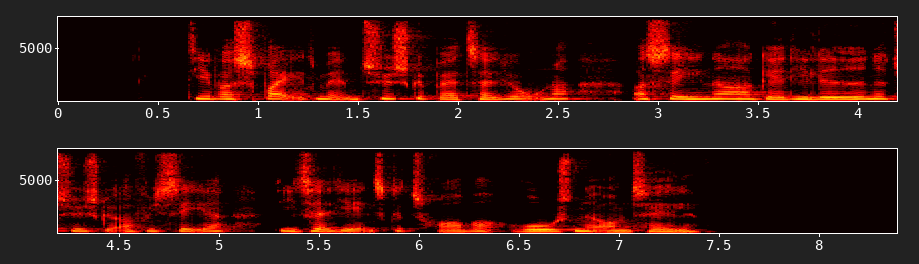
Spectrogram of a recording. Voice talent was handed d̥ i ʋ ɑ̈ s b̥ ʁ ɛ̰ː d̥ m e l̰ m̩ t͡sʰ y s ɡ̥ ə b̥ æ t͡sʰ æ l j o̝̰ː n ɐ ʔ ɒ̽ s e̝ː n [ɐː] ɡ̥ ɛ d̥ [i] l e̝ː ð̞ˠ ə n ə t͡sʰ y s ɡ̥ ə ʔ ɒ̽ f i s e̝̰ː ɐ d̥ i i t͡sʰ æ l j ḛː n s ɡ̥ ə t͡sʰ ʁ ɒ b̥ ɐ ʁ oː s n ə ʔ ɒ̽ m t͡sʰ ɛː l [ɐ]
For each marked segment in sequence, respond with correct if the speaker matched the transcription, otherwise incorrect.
correct, correct, incorrect: ə

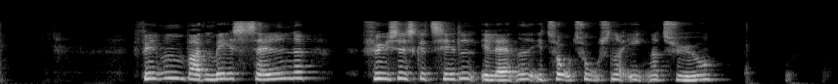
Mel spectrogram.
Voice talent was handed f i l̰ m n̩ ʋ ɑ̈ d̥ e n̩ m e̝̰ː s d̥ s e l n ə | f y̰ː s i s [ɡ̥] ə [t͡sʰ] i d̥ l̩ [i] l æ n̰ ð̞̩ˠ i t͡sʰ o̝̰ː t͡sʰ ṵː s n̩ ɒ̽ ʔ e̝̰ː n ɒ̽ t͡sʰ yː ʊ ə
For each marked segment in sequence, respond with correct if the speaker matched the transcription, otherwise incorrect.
correct, correct, correct

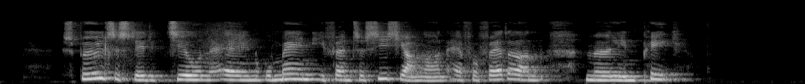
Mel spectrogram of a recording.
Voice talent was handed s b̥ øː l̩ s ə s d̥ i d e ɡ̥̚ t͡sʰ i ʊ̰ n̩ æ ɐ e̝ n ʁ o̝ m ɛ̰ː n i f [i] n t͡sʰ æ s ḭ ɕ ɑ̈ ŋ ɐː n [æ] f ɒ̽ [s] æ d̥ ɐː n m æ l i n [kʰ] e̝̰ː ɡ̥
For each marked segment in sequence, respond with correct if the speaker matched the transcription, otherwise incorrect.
incorrect: æ, correct, incorrect: f, incorrect: pʰ

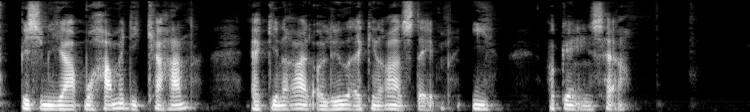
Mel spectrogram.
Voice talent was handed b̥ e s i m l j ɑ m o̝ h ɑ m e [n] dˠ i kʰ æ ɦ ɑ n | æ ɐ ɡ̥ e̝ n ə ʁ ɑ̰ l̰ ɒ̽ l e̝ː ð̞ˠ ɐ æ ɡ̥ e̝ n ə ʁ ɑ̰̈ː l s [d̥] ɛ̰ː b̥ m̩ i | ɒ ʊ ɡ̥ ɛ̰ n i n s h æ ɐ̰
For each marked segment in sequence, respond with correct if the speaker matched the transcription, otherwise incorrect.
incorrect: none, correct

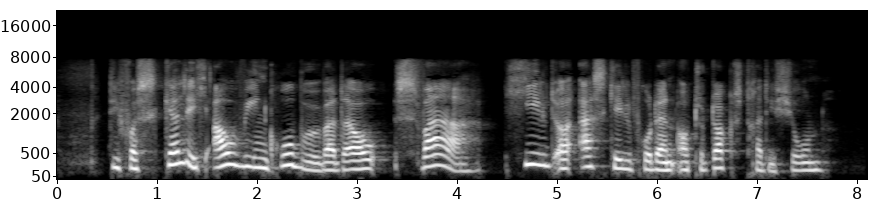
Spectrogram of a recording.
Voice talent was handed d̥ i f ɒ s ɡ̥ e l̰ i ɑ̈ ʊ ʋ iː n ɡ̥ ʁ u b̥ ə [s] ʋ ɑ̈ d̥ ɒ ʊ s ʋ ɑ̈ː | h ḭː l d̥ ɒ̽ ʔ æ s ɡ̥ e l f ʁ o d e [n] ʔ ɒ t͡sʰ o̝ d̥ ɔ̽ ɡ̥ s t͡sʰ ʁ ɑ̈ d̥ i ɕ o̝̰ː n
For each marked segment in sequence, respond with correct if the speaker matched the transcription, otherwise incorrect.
incorrect: none, correct

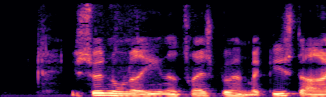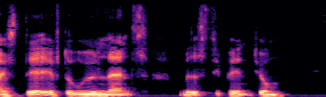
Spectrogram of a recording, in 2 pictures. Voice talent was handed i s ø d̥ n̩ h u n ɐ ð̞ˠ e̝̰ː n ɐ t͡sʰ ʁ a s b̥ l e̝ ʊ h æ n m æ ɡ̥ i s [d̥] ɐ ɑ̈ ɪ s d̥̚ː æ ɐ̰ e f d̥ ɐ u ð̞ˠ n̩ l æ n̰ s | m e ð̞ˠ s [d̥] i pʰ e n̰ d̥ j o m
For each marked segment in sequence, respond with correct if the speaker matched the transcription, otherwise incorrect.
correct, correct

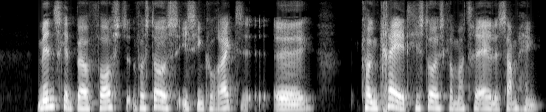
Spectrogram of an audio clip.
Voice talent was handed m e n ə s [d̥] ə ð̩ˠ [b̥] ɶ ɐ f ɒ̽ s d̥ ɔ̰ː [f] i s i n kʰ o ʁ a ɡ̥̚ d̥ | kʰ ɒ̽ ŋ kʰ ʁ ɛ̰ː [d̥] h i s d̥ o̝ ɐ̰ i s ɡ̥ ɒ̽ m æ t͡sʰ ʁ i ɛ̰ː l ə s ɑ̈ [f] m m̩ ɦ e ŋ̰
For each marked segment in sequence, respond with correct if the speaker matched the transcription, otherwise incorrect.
incorrect: ɡ̥, correct, incorrect: s, correct, incorrect: none

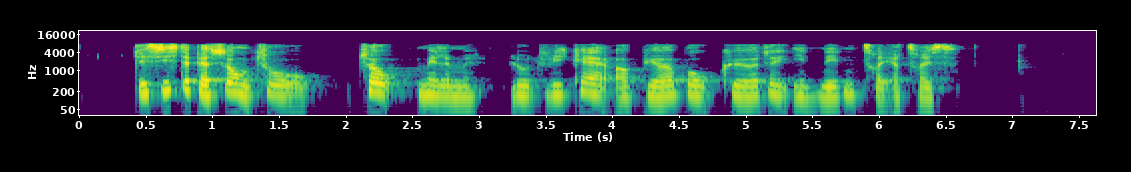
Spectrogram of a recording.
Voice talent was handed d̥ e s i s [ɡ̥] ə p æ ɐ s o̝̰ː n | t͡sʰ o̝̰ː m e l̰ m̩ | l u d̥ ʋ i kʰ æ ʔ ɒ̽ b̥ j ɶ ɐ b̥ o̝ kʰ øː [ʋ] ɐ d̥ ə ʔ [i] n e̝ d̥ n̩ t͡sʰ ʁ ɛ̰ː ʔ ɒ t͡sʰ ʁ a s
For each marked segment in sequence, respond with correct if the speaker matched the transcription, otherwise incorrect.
incorrect: d̥, incorrect: none, correct

